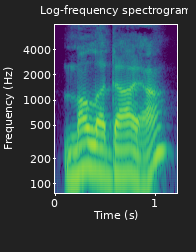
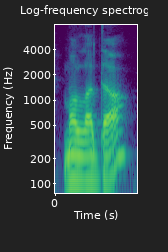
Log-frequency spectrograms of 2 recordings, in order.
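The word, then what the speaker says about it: Moladah: Moladia. Molada.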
